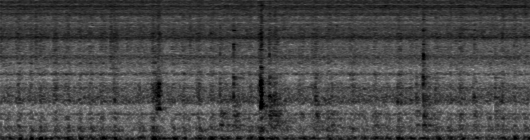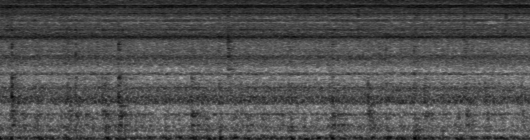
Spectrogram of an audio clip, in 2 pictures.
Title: EFM gas coversion furnace noise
